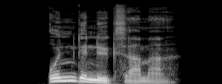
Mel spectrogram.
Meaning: 1. comparative degree of ungenügsam 2. inflection of ungenügsam: strong/mixed nominative masculine singular 3. inflection of ungenügsam: strong genitive/dative feminine singular
- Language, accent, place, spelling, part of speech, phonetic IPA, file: German, Germany, Berlin, ungenügsamer, adjective, [ˈʊnɡəˌnyːkzaːmɐ], De-ungenügsamer.ogg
